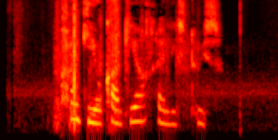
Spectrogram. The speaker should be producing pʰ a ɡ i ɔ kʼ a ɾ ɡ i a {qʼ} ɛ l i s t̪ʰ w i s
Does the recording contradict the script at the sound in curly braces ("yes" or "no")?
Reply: no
